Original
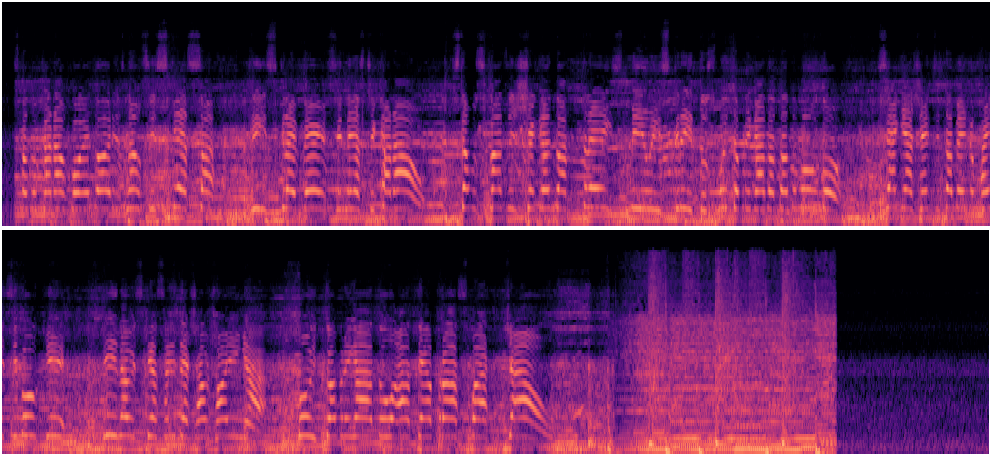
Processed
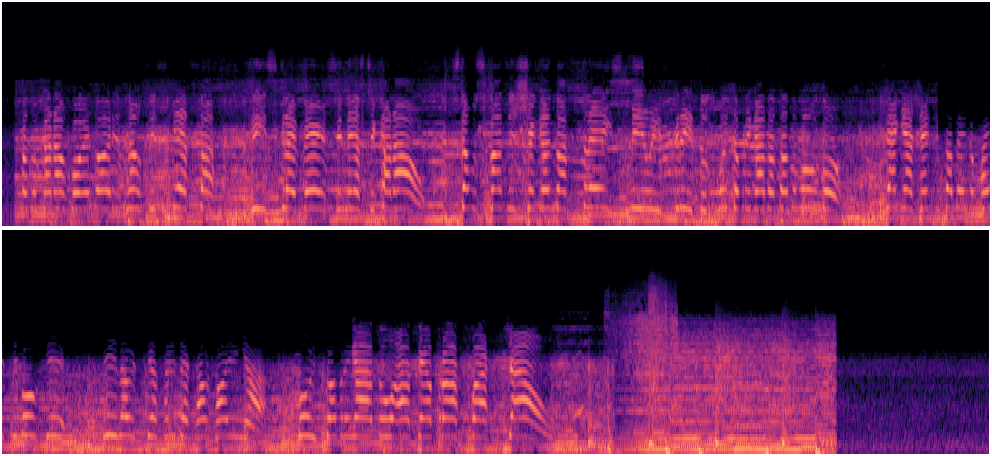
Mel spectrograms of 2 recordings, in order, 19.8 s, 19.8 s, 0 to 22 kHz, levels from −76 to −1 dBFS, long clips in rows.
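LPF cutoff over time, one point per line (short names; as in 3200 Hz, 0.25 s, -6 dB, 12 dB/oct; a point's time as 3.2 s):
LPF 24 dB/oct
4000 Hz
from 2.01 s 7400 Hz
from 6.42 s 3500 Hz
from 9.36 s 1300 Hz
from 13.39 s 2600 Hz
from 15.91 s 6700 Hz
from 16.64 s 2600 Hz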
